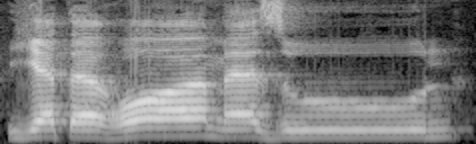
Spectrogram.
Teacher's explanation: غین کو پر کر کے الف کا ماقبل پر ہو تو پر پڑھا جائے گا، تو یہ غا ہوگا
